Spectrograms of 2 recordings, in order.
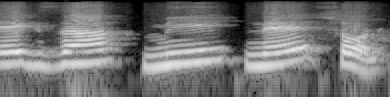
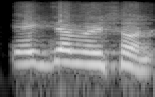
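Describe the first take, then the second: First: Very slow "এক্সামিনেশন", pausing after each syllable. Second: Said in the usual way. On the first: Shown as a demonstration. Teacher showing students the parts of এক্সামিনেশন, syllable by syllable. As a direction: separate every syllable of "এক্সামিনেশন". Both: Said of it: "এটাতেও চারটা আছে".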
